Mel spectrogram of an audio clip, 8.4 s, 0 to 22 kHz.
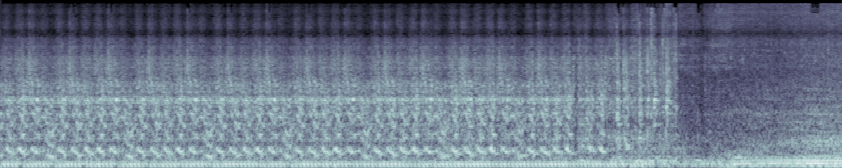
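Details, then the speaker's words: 1964 Chevy II Nova, sitting about a year, first start after pumping the gas: the six-cylinder blips and settles into an even, steady, smooth idle with no knocks or misses; normal idle. "There she goes. Yeah, buddy. Well, that was easy. can't believe how good it runs. It's super smooth."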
